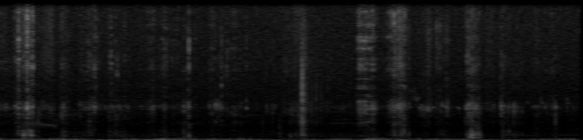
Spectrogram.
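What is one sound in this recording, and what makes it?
A small trowel scrapes and digs into dry soil.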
